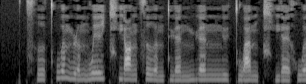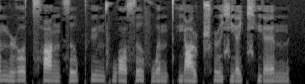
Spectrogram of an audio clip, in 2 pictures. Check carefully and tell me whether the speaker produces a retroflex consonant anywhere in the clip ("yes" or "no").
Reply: yes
